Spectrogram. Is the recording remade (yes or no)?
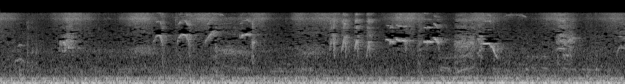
no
